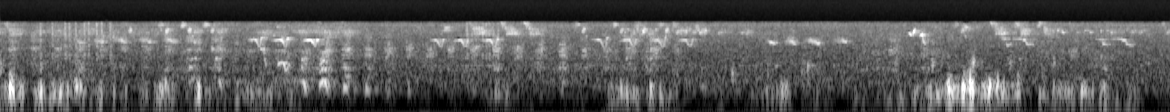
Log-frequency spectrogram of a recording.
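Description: Near silence, with faint bird chirps scattered throughout and irregular low rumbling bursts, loudest about nine to ten seconds in.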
